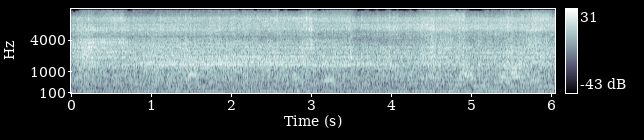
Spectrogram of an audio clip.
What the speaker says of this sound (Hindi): अब ये जो ड्रिल मशीन है, ड्रिल मशीन के अंदर इसके अंदर 3 छेद किए जाएंगे।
